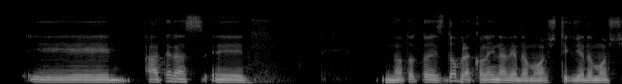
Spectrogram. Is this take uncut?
no; 1 cut; at 1.4 s

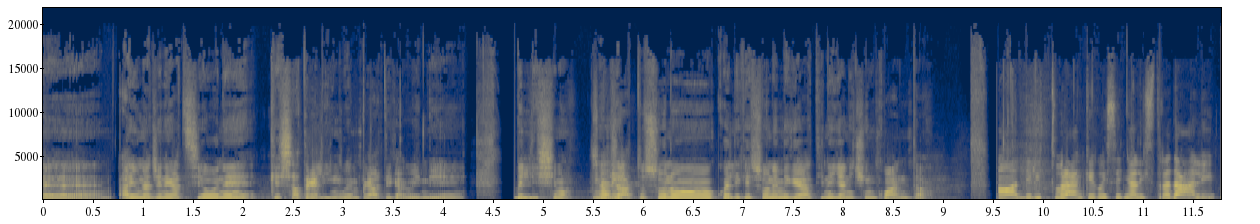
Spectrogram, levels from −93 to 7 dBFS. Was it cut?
yes; 3 cuts; at 4.6 s, 5.7 s, 9.6 s

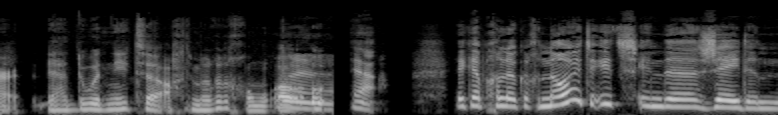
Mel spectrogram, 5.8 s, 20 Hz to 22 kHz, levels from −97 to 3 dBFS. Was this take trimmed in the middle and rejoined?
yes; 2 cuts; at 2.5 s, 4.8 s

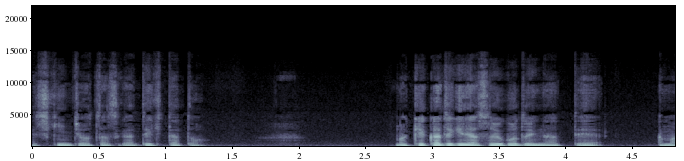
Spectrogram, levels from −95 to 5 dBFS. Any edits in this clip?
no; 0 cuts

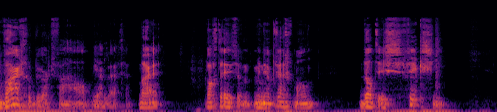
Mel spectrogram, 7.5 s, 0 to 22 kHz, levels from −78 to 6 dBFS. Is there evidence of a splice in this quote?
yes; 1 cut; at 2.0 s

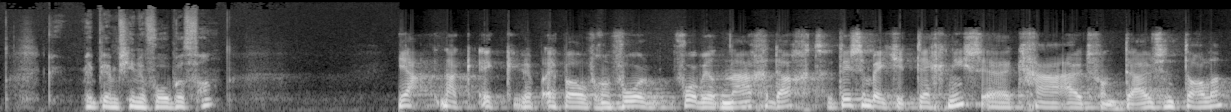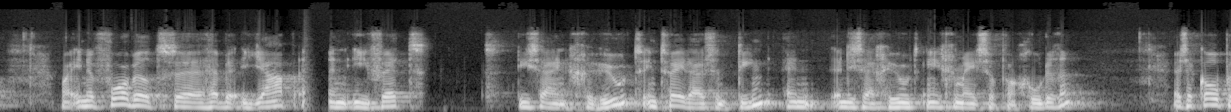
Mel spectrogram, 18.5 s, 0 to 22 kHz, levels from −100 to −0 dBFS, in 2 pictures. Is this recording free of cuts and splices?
yes; 0 cuts

